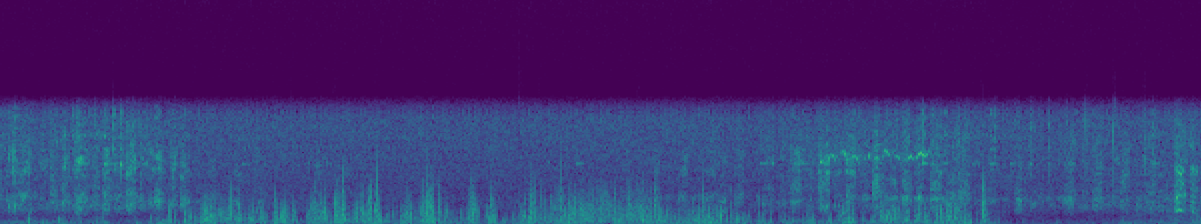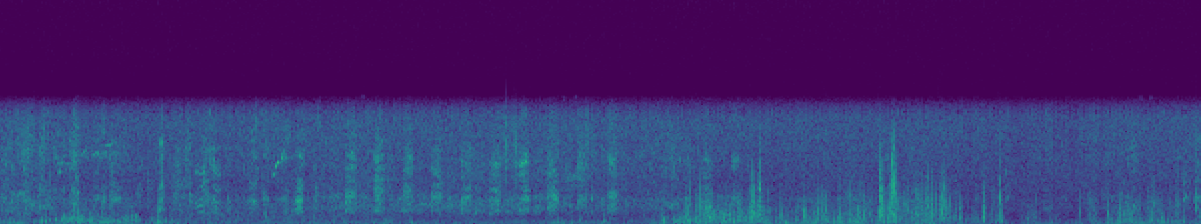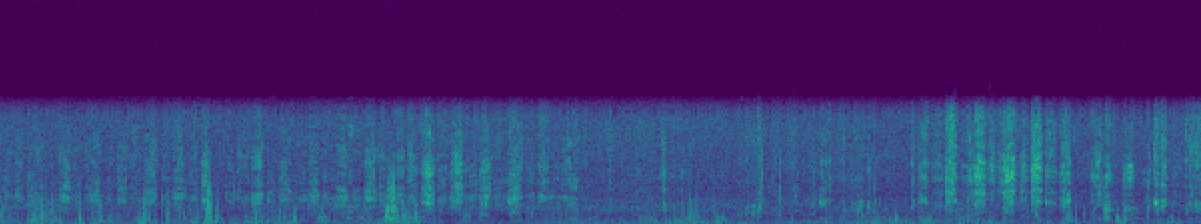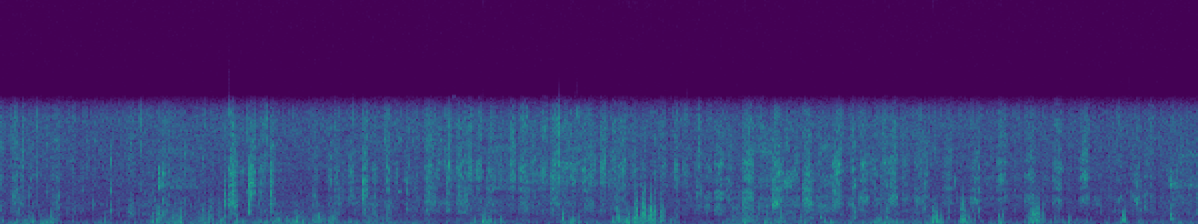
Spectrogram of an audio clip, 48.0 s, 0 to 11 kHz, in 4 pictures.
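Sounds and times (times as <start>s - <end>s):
dogs panting: 0.0s - 2.7s, 6.4s - 19.7s, 22.5s - 48.0s
dogs play-fighting vocalizing: 0.0s - 2.7s, 6.5s - 19.7s, 22.5s - 48.0s.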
